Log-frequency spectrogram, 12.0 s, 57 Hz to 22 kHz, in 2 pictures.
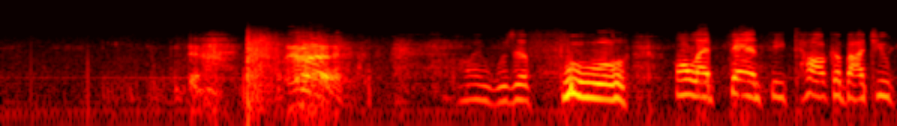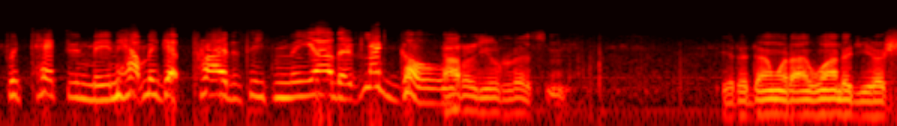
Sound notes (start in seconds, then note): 1.6 slap; 1.9 Theodore grunts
